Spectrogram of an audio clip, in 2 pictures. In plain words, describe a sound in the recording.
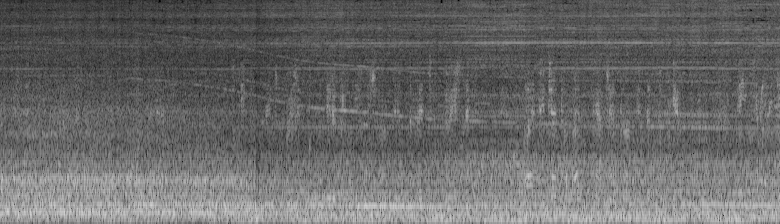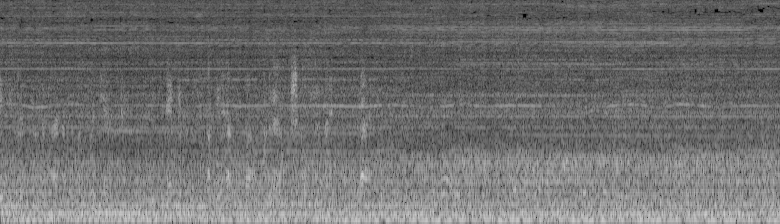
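Wheels rumble and thump over the runway.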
